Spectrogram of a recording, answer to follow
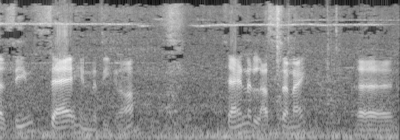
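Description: Steady rumble of passing road traffic on a city street, under short bursts of a man's voice talking.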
